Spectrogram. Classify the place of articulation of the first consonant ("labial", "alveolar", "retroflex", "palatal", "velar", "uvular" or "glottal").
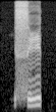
alveolar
